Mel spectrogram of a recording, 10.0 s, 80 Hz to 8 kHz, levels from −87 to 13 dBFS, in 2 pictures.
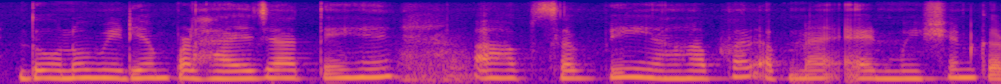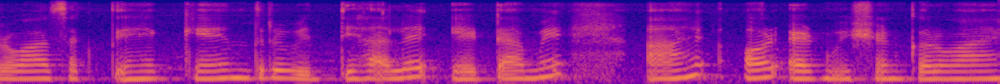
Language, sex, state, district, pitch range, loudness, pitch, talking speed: Hindi, female, Uttar Pradesh, Etah, 220-240 Hz, -23 LUFS, 230 Hz, 140 wpm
